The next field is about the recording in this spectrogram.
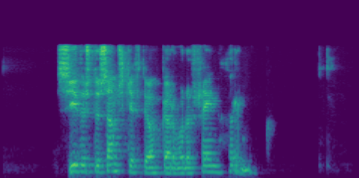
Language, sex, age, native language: Icelandic, male, 20-29, Icelandic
